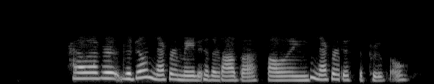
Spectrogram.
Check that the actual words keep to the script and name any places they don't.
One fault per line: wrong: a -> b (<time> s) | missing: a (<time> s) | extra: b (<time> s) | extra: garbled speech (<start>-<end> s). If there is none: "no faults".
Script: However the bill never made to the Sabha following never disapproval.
no faults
